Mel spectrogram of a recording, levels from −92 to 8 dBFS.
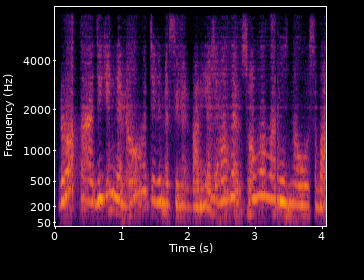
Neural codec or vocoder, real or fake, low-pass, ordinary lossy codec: codec, 44.1 kHz, 0.9 kbps, DAC; fake; 7.2 kHz; none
